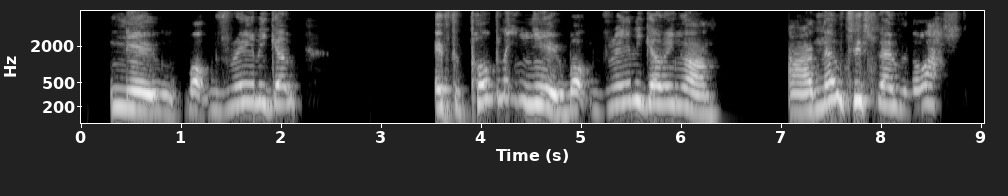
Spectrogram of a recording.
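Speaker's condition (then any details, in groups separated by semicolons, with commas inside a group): Cerebral palsy; lifelong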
